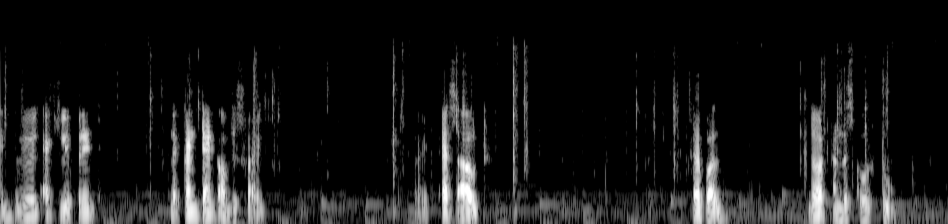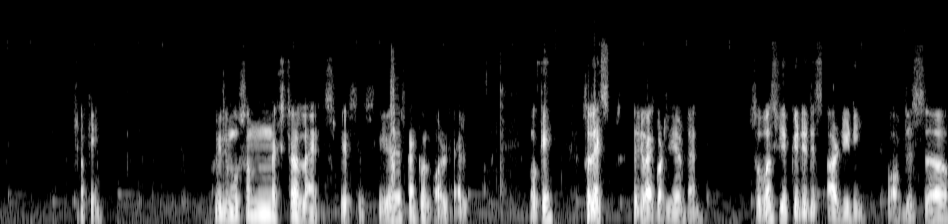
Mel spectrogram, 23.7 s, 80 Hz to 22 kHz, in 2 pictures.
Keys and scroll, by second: 6.1 Return, 9.4 Return, 14.3 ctrl+y, 16.4 ctrl+alt+l.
